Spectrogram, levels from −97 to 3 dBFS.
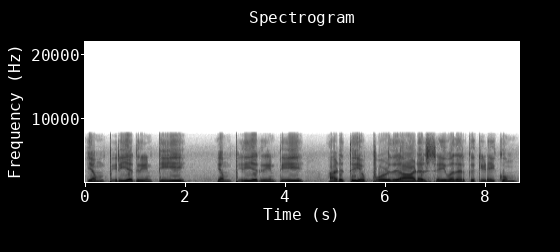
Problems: none marked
